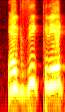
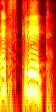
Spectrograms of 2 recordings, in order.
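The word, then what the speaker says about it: execrate: Despise, detest, लोएथ, एबोमिनेट और एग्जीक्रेट या एक्सक्रेट। एग्जीक्रेट कुछ लोग पढ़ेंगे, कुछ लोग एक्सक्रेट बोलेंगे, दोनों सही है।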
